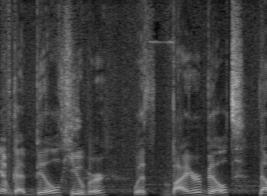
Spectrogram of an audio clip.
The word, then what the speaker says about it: Bayer Built: got Bill Huber with buyer built now am I saying that right you are saying it right buyer built and uh you guys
